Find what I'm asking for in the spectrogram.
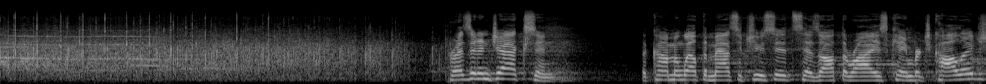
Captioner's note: applause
